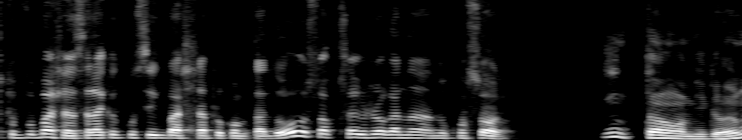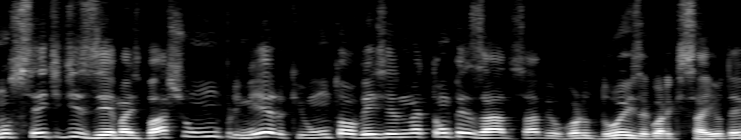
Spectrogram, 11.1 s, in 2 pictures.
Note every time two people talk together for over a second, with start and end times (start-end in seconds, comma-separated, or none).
none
